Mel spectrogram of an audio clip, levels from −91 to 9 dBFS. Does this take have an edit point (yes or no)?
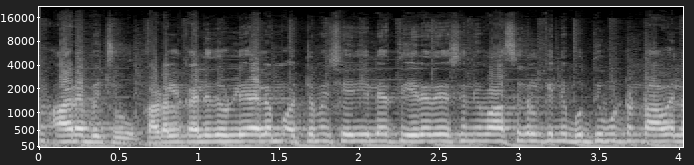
no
